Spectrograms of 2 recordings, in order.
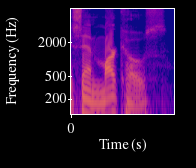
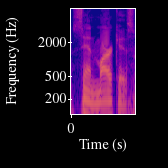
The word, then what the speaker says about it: San Marcos: Texas State is from San Marcus. Now, I would say San Marcos, but they pronounce it like a U. San Marcus, which is in between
